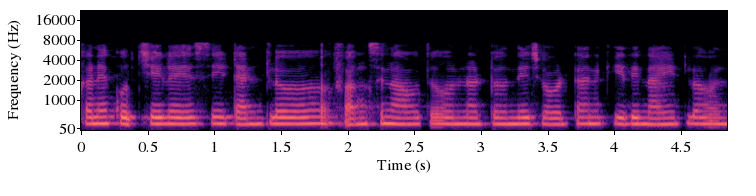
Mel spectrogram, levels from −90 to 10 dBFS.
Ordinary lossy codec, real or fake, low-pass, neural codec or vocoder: none; fake; 7.2 kHz; codec, 16 kHz, 2 kbps, FunCodec, trained on Chinese and English, 25 frames a second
